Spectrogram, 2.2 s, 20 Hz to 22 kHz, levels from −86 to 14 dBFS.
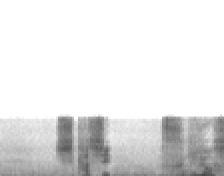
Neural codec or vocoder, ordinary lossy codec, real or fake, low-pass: autoencoder, 48 kHz, 32 numbers a frame, DAC-VAE, trained on Japanese speech; none; fake; 7.2 kHz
